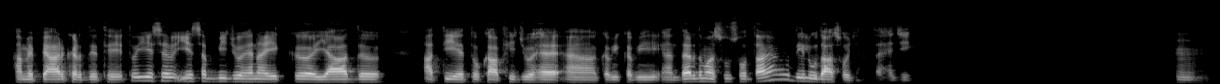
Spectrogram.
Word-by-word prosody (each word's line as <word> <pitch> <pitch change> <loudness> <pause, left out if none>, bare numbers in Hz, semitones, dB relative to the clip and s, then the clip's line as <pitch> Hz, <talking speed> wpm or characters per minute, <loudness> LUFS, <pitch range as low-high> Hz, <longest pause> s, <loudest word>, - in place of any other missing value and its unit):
हमें 125 0 0
प्यार 120 0 +5
करते 120 +1 -1
थे। 120 0 -2
तो 170 - -6
ये 175 0 +1
सब 170 0 0
ये 150 - -1
सब 150 -1 -4
भी 150 +1 -2
जो 140 0 -1
है 135 - +2
ना 135 0 +1
एक 130 0 -2 0.3
याद 120 0 +4 0.7
आती 130 - -1
है 120 - +2
तो 120 +1 -7
काफ़ी 115 +2 +1
जो 120 0 -2
है 115 0 +4
अ, 110 -2 -3
कभी-कभी 115 0 -5
अ, 110 -1 -7
दर्द 140 +6 +3
महसूस 140 0 -2
होता 130 +4 +3
है 215 - -6
और 225 -1 -9
दिल 155 -3 -3
उदास 125 -4 +3
हो 110 - -4
जाता 100 - -20
है। 110 - -14
जी। 110 0 -14 2.7
हुँ। 110 -2 -16
125 Hz, 175 wpm, -22 LUFS, 115-140 Hz, 2.7 s, प्यार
